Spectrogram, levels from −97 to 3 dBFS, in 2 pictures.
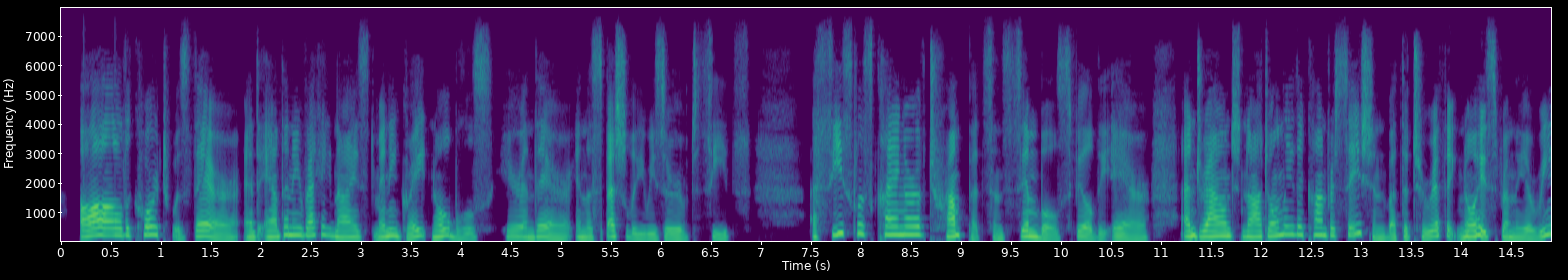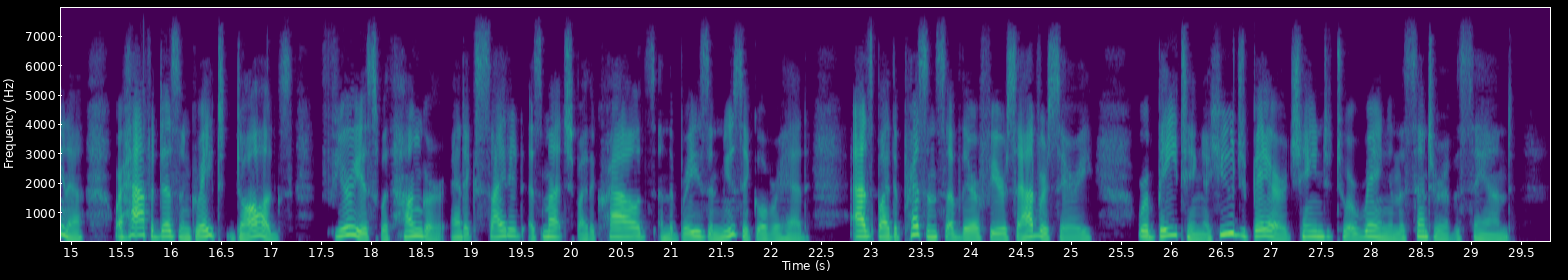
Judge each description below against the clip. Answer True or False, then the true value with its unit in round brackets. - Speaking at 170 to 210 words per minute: True (175 wpm)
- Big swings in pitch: True (5.7 semitones)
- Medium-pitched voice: True (180 Hz)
